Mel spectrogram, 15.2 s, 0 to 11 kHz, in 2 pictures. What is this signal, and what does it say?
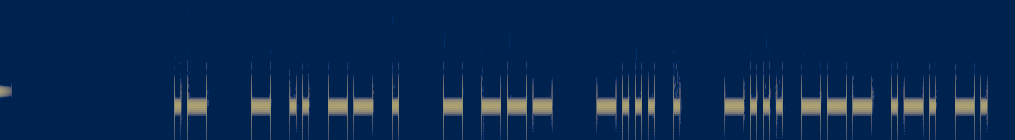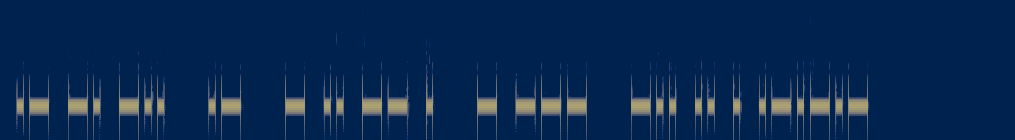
Morse code, heard as a keyed tone, about 25 wpm, 700 Hz. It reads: A TIME TO BE BORN AND A TIME TO DIE.
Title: Sentences from Top 1300 Words 25wpm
